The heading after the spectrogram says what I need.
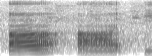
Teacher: इन स्वरों के उच्चारण में हवा केवल मुंह से निकलती है, नाक से नहीं निकलती। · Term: मौखिक स्वर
